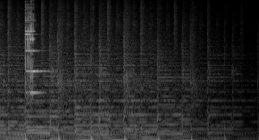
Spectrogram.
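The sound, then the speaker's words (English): A single bright, crisp clink of wine glasses touching in a toast, its ringing tone fading over a few seconds above a soft, steady rhythmic backing. “Now that's worth raising a glass to, so grab your favorite vino and join us.”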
